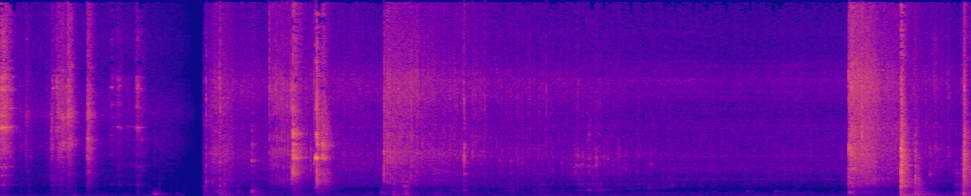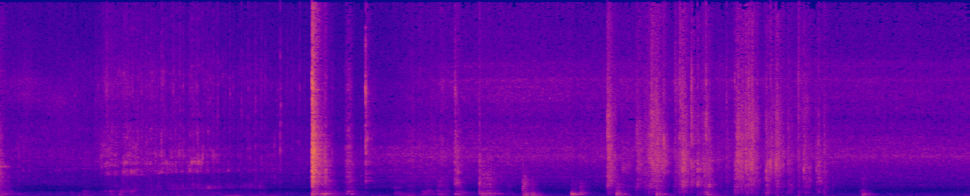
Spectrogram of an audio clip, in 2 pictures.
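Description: A wood fire crackling in a stove for the first couple of seconds. Then aluminium teapots and their lids clinking and knocking on a hot wood-stove top, with sizzling, and a few louder knocks about halfway through.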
